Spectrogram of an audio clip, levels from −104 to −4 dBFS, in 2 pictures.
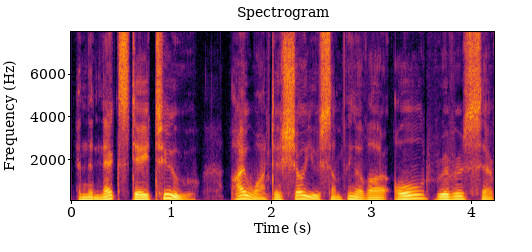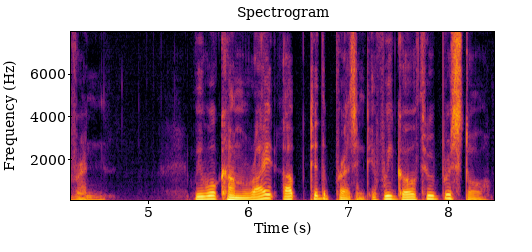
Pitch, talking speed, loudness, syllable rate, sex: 115 Hz, 205 wpm, -17 LUFS, 4.9 syllables/s, male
